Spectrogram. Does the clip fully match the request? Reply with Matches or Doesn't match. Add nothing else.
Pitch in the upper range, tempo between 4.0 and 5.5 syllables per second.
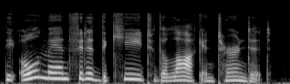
Matches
